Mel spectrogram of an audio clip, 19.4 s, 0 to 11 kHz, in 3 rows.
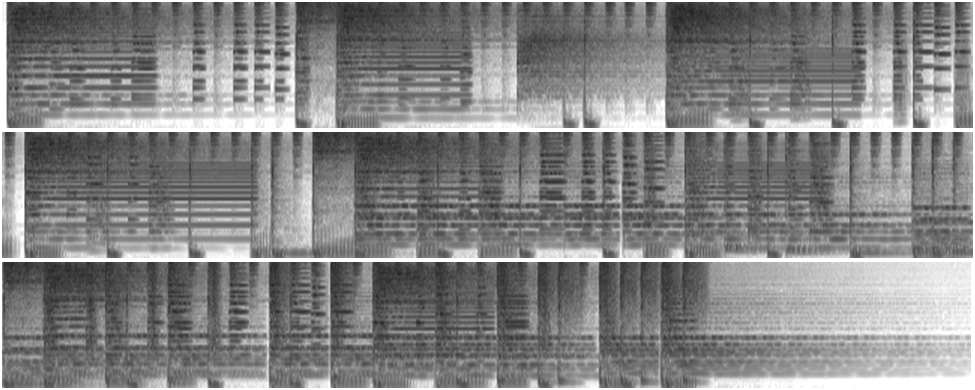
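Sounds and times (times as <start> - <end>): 
song intro: 0.0 - 19.2.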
